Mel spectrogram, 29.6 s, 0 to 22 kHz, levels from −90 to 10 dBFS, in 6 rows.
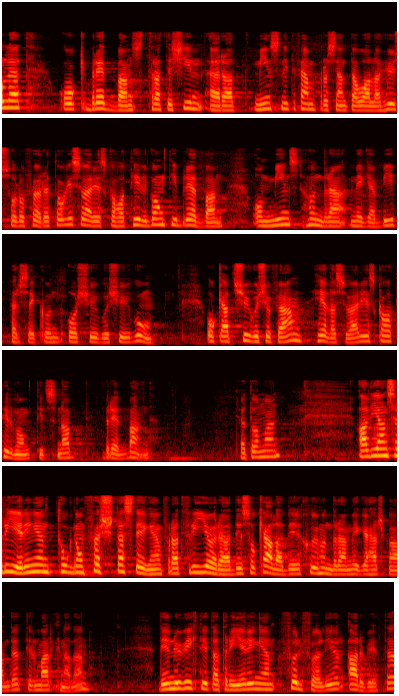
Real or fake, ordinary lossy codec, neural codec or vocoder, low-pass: real; none; none; 7.2 kHz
